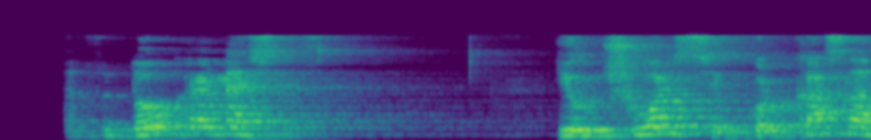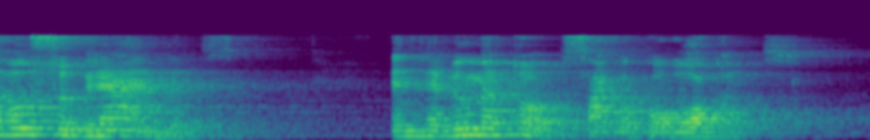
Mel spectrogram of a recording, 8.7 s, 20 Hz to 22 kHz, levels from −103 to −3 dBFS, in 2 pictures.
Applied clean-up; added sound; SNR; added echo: none; none; none; reverberation time 0.8 s.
